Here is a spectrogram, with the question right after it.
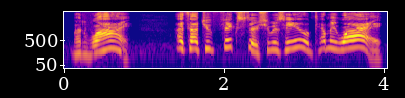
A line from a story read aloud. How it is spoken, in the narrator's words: Wendell begged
